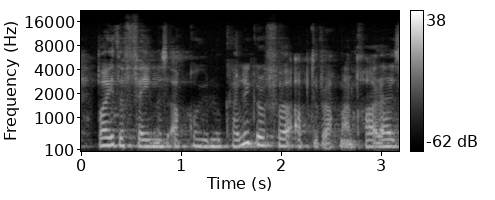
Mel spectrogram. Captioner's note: speaks in a foreign language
